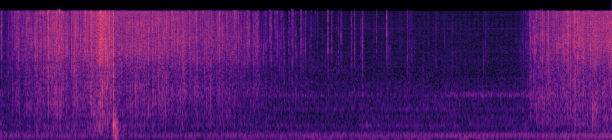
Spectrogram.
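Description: A car tyre rolling over sealed plastic bags of puffed corn snacks, crunching the puffs and crinkling the plastic, with one sharp crack about a second in. Scattered crackles follow, and a second loud stretch of crunching starts near the end as another tyre rolls onto more bags.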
